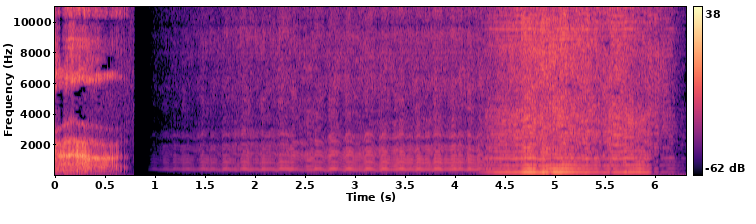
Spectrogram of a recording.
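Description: A fly buzzing, wavering in pitch, growing louder as it comes close and loudest about five seconds in. It follows a brief vocal grunt at the very start.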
